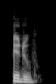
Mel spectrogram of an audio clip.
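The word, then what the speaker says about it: Piroe: I've just realised to call him Pirro. We did the pronunciation, didn't we? – Pirro. Yeah.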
